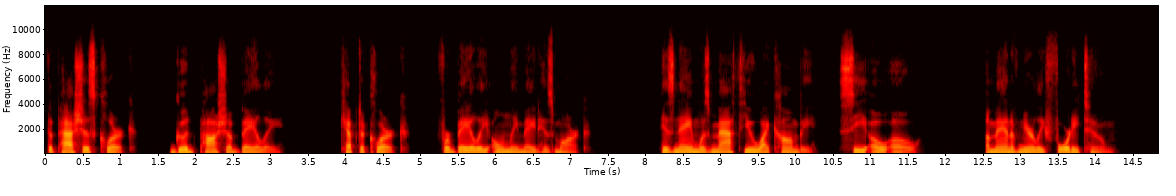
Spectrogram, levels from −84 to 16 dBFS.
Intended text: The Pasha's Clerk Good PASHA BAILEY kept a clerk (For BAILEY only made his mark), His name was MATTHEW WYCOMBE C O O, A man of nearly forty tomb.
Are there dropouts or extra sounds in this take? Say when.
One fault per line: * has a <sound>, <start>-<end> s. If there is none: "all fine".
all fine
